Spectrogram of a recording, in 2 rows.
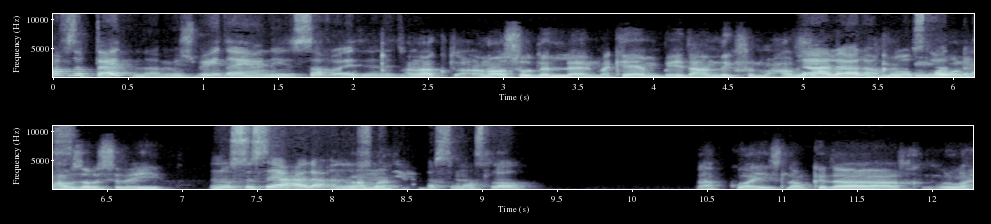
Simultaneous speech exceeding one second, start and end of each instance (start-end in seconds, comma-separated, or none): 4.9-6.3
